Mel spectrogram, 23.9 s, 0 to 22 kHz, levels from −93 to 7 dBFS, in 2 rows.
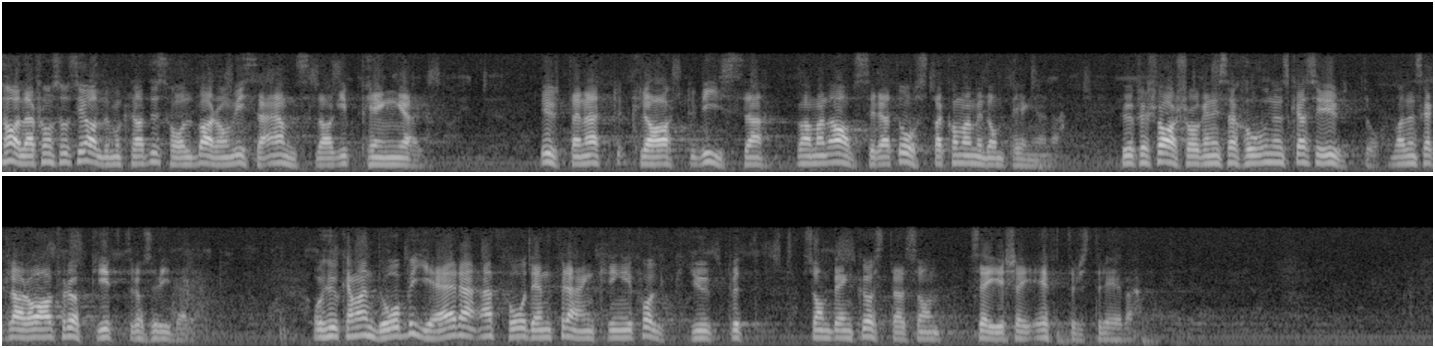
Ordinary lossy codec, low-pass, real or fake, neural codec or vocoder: none; 7.2 kHz; real; none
